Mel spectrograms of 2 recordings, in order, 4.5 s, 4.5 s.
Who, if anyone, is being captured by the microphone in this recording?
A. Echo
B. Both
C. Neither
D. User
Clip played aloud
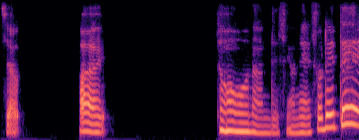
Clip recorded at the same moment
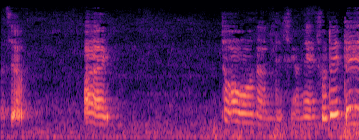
A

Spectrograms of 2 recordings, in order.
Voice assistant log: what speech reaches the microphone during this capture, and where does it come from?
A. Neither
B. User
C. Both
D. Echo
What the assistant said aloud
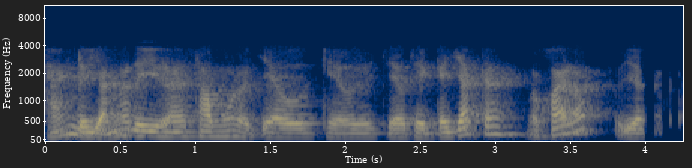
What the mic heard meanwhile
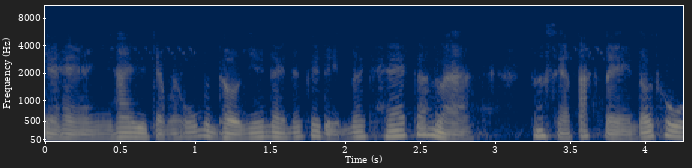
B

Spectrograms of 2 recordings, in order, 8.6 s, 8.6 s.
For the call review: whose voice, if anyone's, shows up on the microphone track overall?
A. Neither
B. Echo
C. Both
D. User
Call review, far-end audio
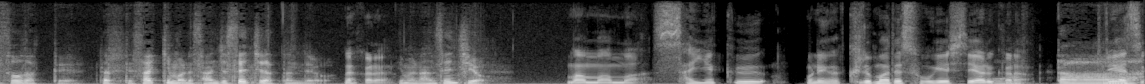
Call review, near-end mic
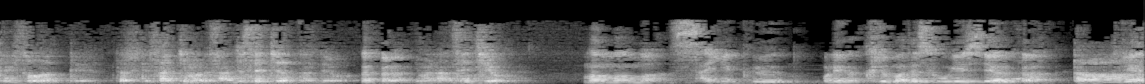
B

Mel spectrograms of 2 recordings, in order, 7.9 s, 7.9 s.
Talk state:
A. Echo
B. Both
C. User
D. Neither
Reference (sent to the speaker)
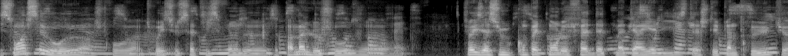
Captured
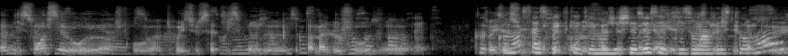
B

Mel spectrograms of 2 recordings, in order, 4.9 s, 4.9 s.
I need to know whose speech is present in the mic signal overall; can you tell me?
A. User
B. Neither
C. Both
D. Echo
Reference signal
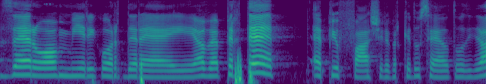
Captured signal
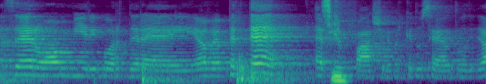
C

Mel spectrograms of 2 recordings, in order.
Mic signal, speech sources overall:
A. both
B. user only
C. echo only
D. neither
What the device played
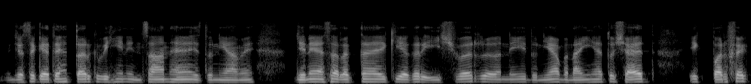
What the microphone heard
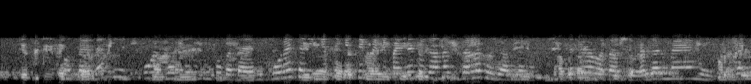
A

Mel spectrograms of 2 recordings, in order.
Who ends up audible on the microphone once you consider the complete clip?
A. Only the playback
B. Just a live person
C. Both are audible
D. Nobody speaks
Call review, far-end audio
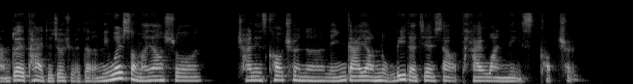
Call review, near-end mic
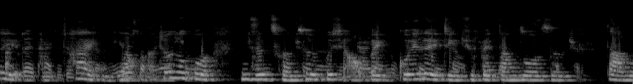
C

